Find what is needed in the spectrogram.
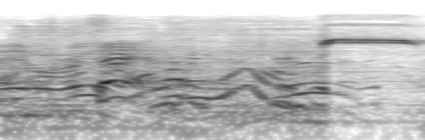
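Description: Voices calling out, then a short, steady, high-pitched whistle near the end.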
